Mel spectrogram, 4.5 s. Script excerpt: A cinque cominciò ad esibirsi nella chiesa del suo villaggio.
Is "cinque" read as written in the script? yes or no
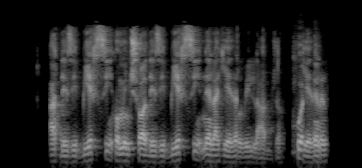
no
